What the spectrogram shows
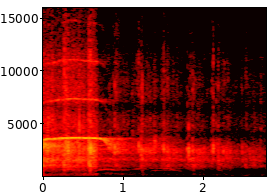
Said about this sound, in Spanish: Ah, yo no estaba esperando muchos aplausos en este mensaje.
